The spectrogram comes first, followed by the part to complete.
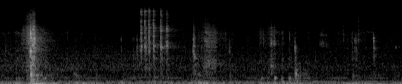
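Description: Ratcheting torque wrench tightening the bolts of a cam gear on a VW Type 1 camshaft. There is a sharp metallic click about a third of a second in, a quick run of ratchet clicks around a second and a half in, and a few lighter ticks after.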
